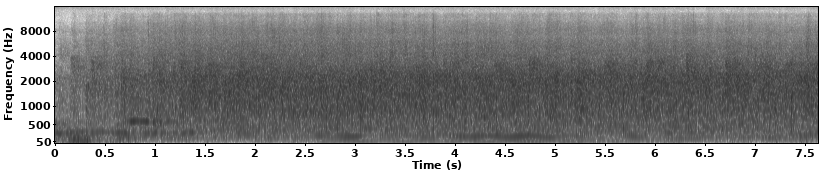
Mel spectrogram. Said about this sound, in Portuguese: Se você crê nisso, aplauda o Senhor.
